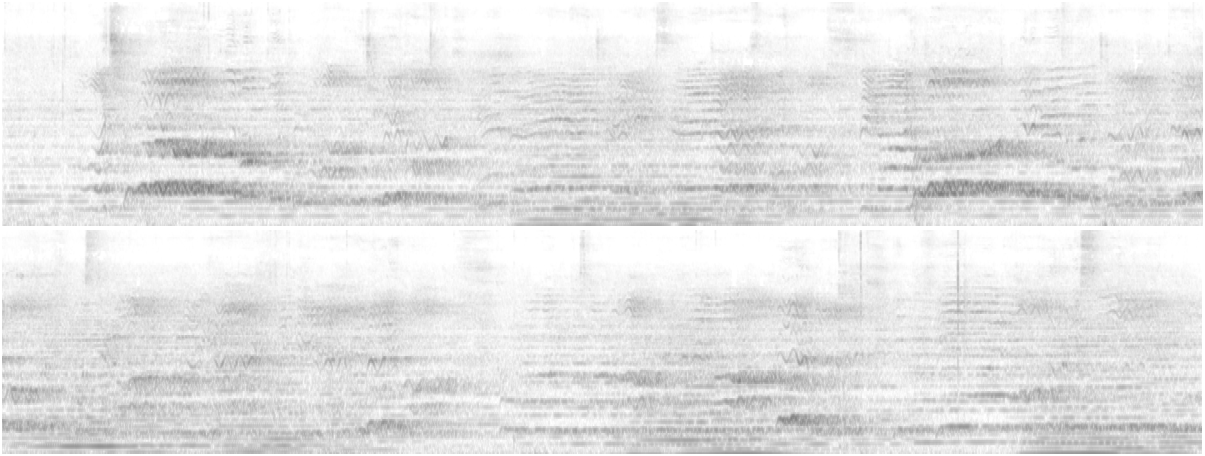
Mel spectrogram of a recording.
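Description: Operatic soprano singing with a symphony orchestra: a solo voice with wide vibrato over orchestral strings and held low notes.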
